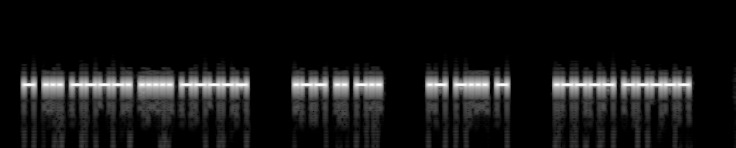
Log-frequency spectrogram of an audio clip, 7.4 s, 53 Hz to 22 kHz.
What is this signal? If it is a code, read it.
Morse code, heard as a keyed tone, about 36 wpm, 700 Hz. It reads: TS950 WID ABT 10
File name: UK MASTER QSOs TRAINING / 35WPM / UK MASTER QSOs 0002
